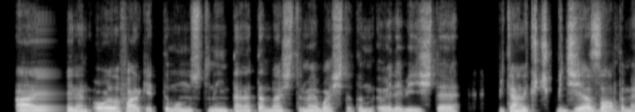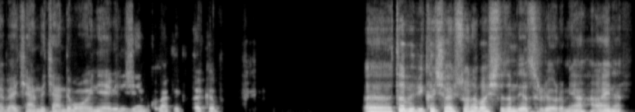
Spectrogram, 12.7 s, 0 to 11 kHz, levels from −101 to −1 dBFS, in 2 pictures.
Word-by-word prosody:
Aynen 105 -3 +2
orada 115 -1 +4
fark 95 -3 0
ettim. 115 +6 -5
Onun 105 -1 -2
üstüne 105 0 -6
internetten 105 +1 -2
araştırmaya 105 0 -2
başladım. 95 +1 -4
Öyle 95 -1 -2
bir 95 - -2
işte 95 0 -2 0.4
bir - - -10
tane 100 0 +2
küçük - - -6
bir 100 - -6
cihaz 100 0 +3
aldım 90 -1 -1
eve 90 0 -4
kendi 90 0 -4
kendime 90 0 -3
oynayabileceğim 90 0 -3
kulaklık - - -7
takıp. - - -3 1.4
Iıı, 125 +1 +6
tabii 190 -1 +6
birkaç 170 0 +2
ay 155 -2 +7
sonra 145 +3 +3
başladım 150 -1 +3
diye 115 -3 +4
hatırlıyorum 90 -3 -2
ya. 115 +4 -1
Aynen. 105 -6 0
100 Hz, 160 wpm, -26 LUFS, 95-110 Hz, 1.4 s, ay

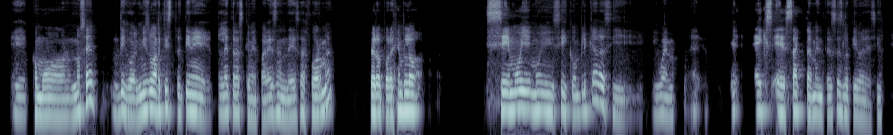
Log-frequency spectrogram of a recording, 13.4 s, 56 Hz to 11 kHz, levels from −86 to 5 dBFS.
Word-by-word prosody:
Eh, 125 -2 -7
como 120 -2 +1
no 120 +3 -1
sé, 205 +8 +1 0.2
digo, 130 -2 0
el 115 - -2
mismo 150 +5 +5
artista 150 -2 0
tiene 125 -4 +1
letras 135 +1 -2
que 130 - -6
me 110 -1 -5
parecen 120 +2 -2
de 115 +1 -1
esa 125 +2 -4
forma, 135 +1 0 0.5
pero 135 -1 +4
por 125 -1 +2
ejemplo. 145 +2 +3 0.9
Sí, 150 -1 +4
muy 155 +1 +4
muy 140 -1 +1
sí, 140 +1 -3
complicadas 145 +8 -2
y 115 0 -10
y 125 - -21
bueno, 125 -2 -6 0.2
e 145 -3 -16 0.4
e 145 0 -9 0.2
ex 145 0 +1
exactamente 130 -2 0
eso 125 +4 -6
es 140 - -2
lo 125 -2 -4
que 125 - -4
iba 115 -1 -4
a - - -6
decir. 110 +4 -12
130 Hz, 170 wpm, -22 LUFS, 125-145 Hz, 0.9 s, mismo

